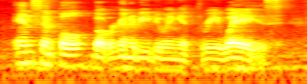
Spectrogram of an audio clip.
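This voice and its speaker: Medium-pitched male voice with a dark, mellow tone, at a moderate pace. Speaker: cooking show host and podcaster. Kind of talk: casual cooking vlog. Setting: home kitchen. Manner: hesitant, many fillers.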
